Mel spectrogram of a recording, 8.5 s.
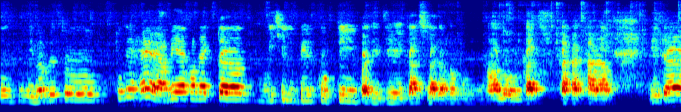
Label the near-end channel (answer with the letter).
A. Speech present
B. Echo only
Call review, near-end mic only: B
